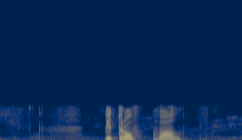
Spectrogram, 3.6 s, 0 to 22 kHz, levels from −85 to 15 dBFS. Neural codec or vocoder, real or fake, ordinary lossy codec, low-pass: none; real; AAC, 48 kbps; 5.4 kHz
